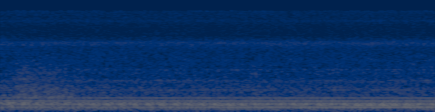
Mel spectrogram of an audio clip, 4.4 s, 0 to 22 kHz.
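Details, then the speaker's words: Quiet, steady hum with soft airflow hiss from an industrial 220-235 V AC fan fed by a variac at about 110-115 V (US wall voltage equivalent), with no rubbing, rattle or bearing noise; it runs smoothly. "hear a little bit the fan running some noise I'm also feeling some of its cooling effects because different the air is blowing towards me"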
